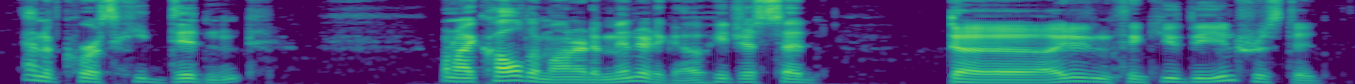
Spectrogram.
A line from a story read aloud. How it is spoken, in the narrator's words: she added in an exaggerated dumb guy voice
